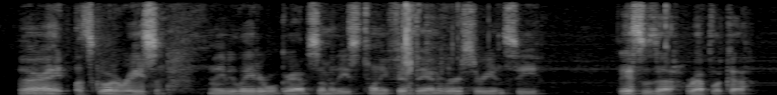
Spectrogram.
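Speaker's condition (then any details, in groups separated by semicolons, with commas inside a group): No condition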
